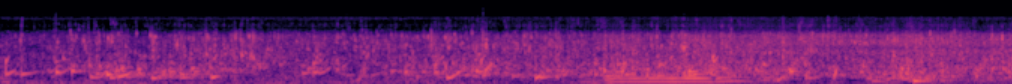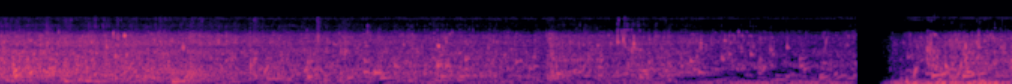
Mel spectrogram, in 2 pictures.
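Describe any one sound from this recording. Water splashes around a man wading in a river.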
